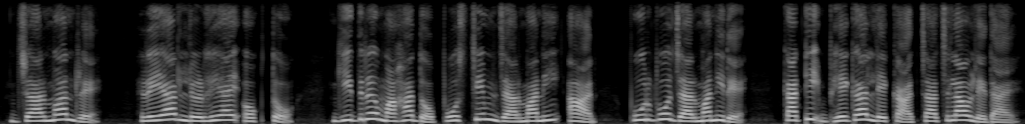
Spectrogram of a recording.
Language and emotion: Santali, neutral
